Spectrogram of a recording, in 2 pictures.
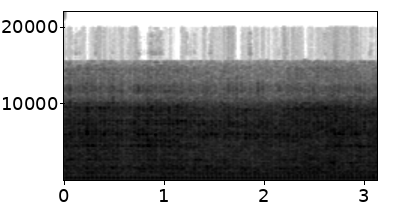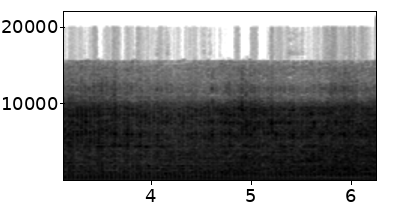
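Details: John Deere Z525 mower after oil, air, fuel and oil filter changes and new spark plugs, following over 100 hours in dry, dusty conditions: steady, even single-cylinder thrum with no misses, knocks or surging; runs smoothly.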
